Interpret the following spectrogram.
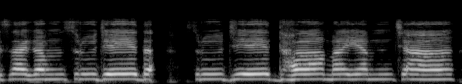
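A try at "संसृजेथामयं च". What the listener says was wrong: సంసృజే ఏమనాలి? సగం కాకుండా సంసృజేథామయంచ. తీసేయండి. సంసృజే.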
